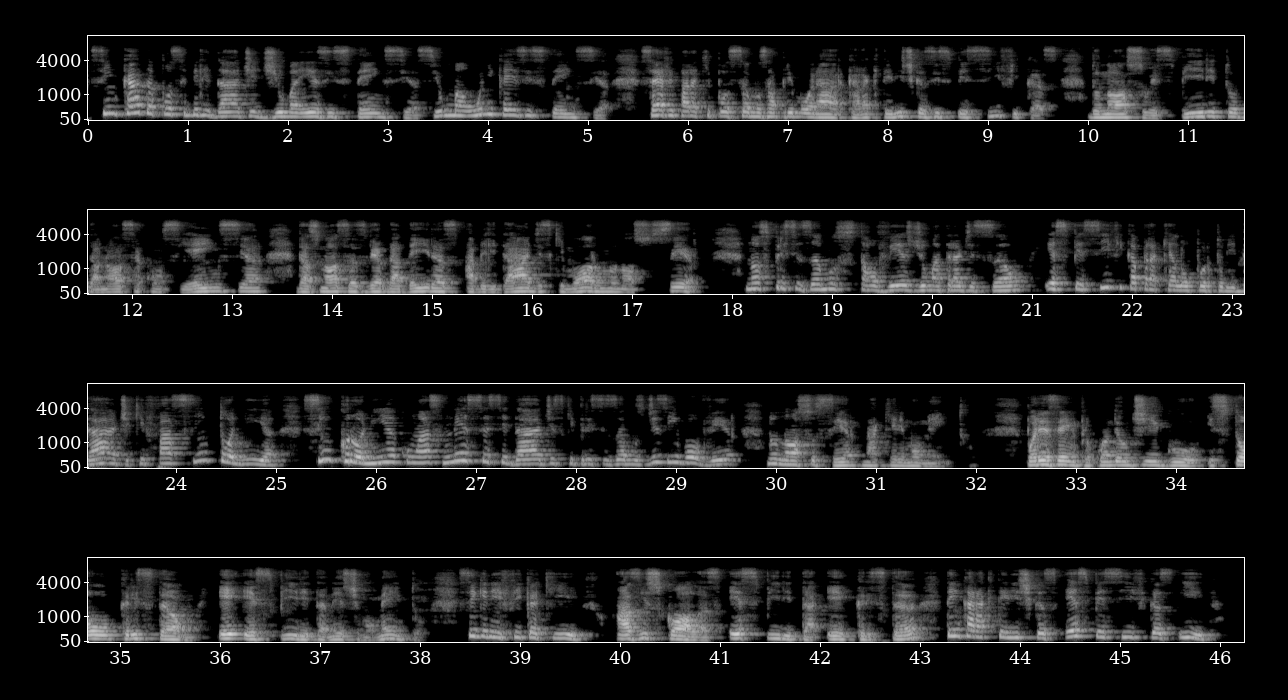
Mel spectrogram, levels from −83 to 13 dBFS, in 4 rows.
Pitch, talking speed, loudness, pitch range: 155 Hz, 105 wpm, -23 LUFS, 125-195 Hz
